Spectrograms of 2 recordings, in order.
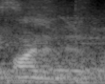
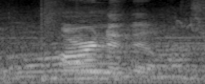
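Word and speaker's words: Arnaudville: Arnaville. Arnaville. So no D. It's like Arnold, but no D. I don't really know how to spell it, but I know that it's said Arnaville.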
